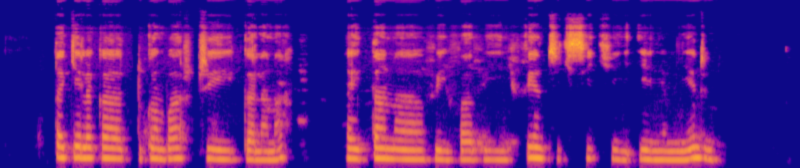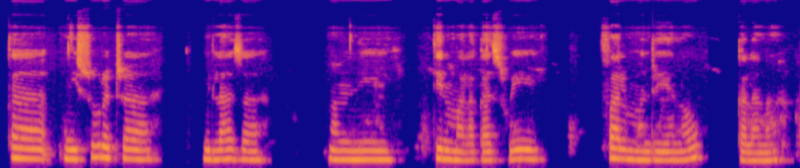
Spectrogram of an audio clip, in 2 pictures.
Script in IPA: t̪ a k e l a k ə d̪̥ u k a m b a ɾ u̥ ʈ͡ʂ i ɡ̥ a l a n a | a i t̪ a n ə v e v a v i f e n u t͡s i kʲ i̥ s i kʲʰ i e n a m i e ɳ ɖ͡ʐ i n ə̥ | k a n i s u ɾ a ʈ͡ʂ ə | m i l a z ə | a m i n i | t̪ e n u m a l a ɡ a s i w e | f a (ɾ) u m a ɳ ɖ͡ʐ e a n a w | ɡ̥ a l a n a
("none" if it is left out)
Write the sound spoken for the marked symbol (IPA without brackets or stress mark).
l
